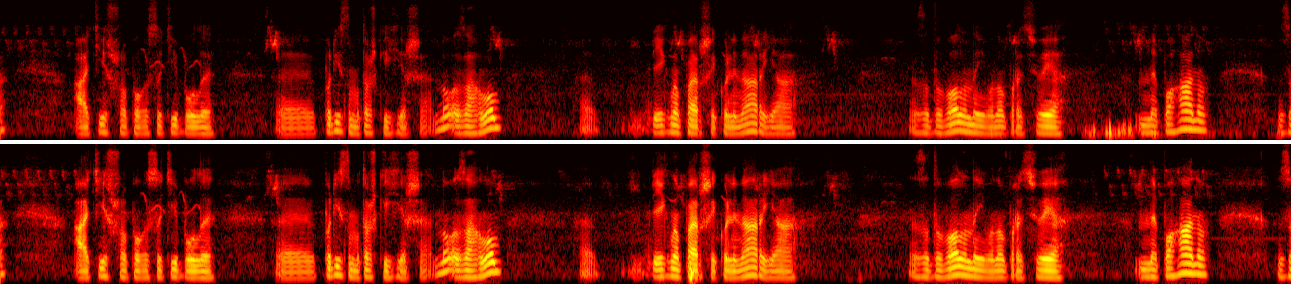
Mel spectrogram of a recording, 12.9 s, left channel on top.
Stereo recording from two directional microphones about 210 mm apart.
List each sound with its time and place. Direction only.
0.0 s speech: 15° right (ahead or behind)
9.0 s speech: 15° right (ahead or behind)
11.3 s a sound: 15° right (ahead or behind)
